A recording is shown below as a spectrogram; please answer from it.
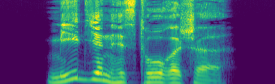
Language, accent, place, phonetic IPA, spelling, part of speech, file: German, Germany, Berlin, [ˈmeːdi̯ənhɪsˌtoːʁɪʃə], medienhistorische, adjective, De-medienhistorische.ogg
- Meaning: inflection of medienhistorisch: 1. strong/mixed nominative/accusative feminine singular 2. strong nominative/accusative plural 3. weak nominative all-gender singular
